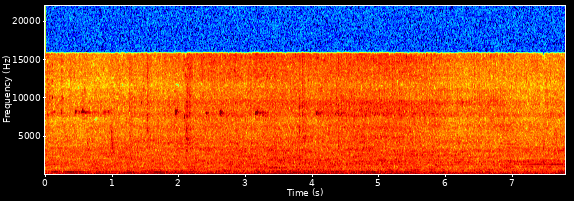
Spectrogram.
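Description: Street traffic: motor scooters running and riding past over a steady low rumble.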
